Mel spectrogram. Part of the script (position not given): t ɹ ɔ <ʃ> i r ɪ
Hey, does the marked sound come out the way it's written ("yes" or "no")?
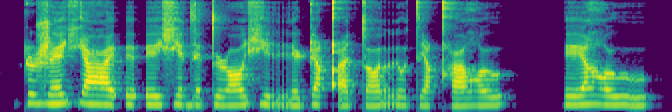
no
